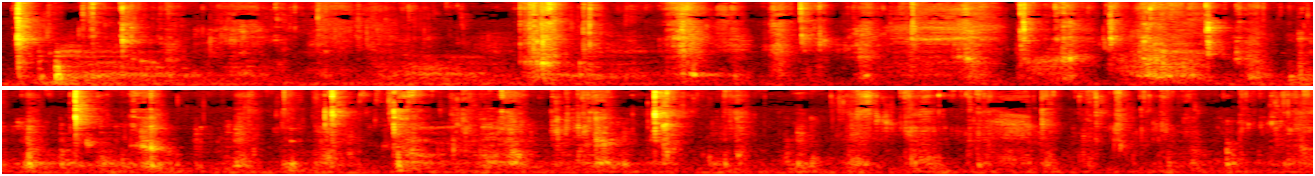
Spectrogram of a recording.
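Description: Chewing and lip smacking of people eating spiced pork trotters and rice by hand: many short, irregular wet clicks and crunches.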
